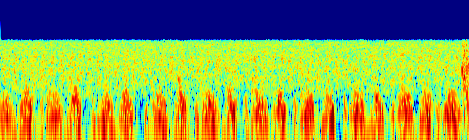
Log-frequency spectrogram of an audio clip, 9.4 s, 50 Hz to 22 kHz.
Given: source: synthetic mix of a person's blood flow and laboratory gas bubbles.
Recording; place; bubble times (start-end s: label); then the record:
Doppler ultrasound of blood flow; precordium
9.20-9.40 s: bubbles
From the record:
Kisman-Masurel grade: 212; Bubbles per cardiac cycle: several, 3 to 8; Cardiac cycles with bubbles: 1 to 10%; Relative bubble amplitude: moderate (0.250 to 0.450); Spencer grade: 1 (occasional bubble signal discernible with the cardiac motion signal, with majority of cardiac periods free of bubbles); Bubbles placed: only in the low amplitude regions of the cardiac cycle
